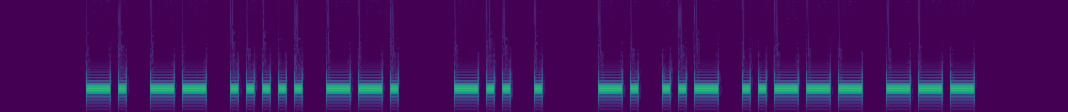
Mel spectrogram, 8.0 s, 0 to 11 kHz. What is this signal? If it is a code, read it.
Morse code, heard as a keyed tone, about 20 wpm, 700 Hz. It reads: NM5G DE NU2O
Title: USA Callsign DE Callsign - 4 Characters - 20wpm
